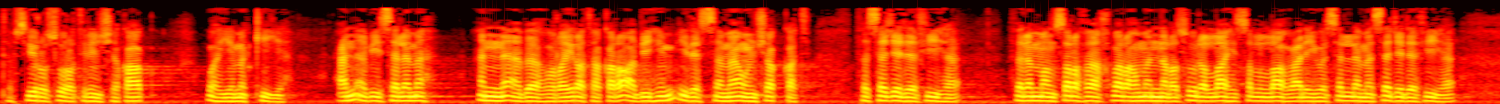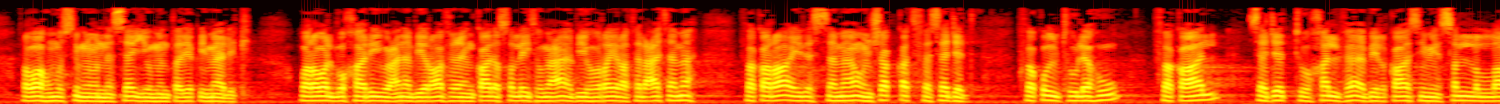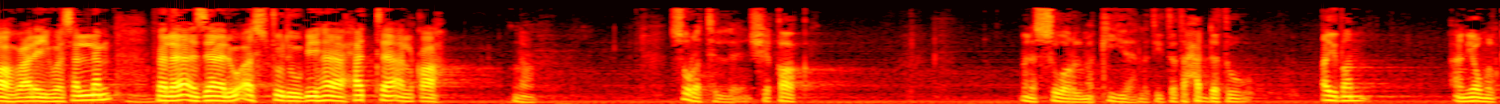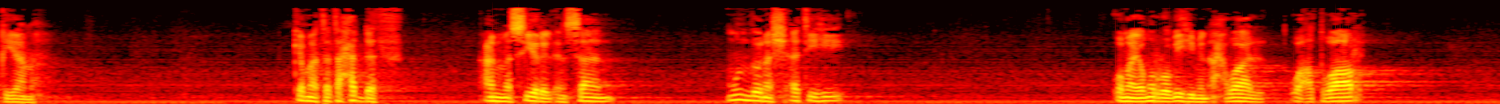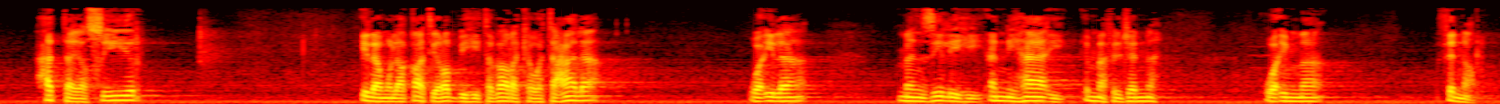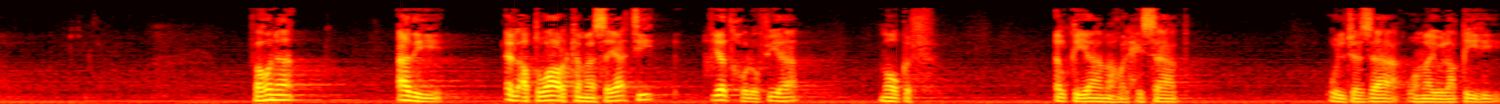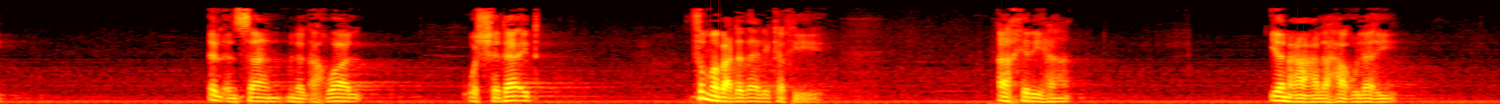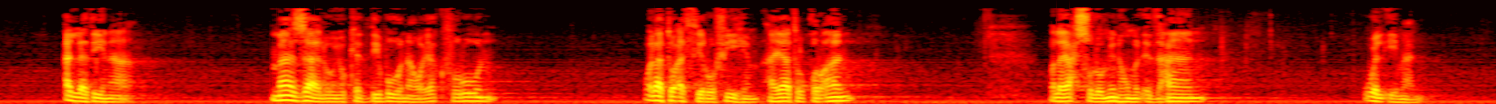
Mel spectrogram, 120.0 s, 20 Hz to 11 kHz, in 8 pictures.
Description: التفسير الصوتي [الانشقاق / 2]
